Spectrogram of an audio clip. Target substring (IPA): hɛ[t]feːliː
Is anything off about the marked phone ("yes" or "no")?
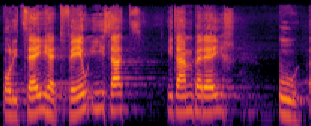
no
